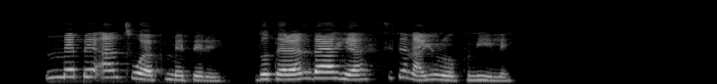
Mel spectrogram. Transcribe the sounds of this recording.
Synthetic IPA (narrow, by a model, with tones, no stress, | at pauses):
m̩˦me˦pe˦ʔa˦n̩˦twe˦˨pme˨pe˨ɾe˨ | do˨te˨ɾe˨n̩˦da˦a˦ɦja˦si˦te˦na˨ju˦ɾo˨pu˨niː˦le˦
